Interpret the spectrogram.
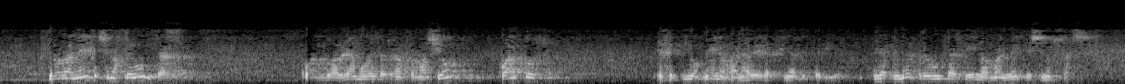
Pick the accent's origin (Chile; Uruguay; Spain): Uruguay; así somos los uruguayos todos, somos todos directores técnicos, tenemos ideas para todo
